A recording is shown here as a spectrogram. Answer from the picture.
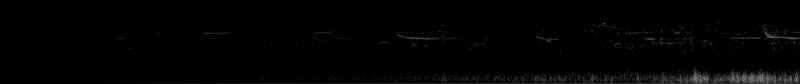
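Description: Birds chirping and calling, with short whistles that bend up and down in pitch, fading in from silence. A low, uneven rumbling noise builds up and becomes the loudest sound near the end.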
